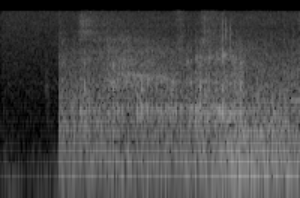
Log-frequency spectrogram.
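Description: Scania tanker truck approaching on a gravelly road. Its engine and road noise start suddenly after a moment of silence and grow steadily louder.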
